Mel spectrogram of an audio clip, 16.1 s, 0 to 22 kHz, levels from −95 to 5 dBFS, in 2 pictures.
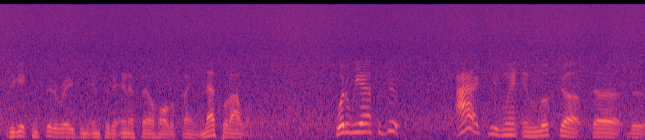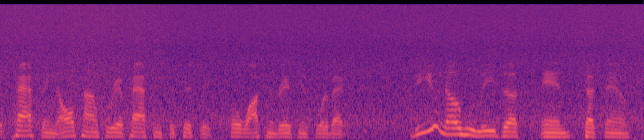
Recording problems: muffled; very; fading above 2.5 kHz
hiss; loud; throughout; 2 dB below the speech

